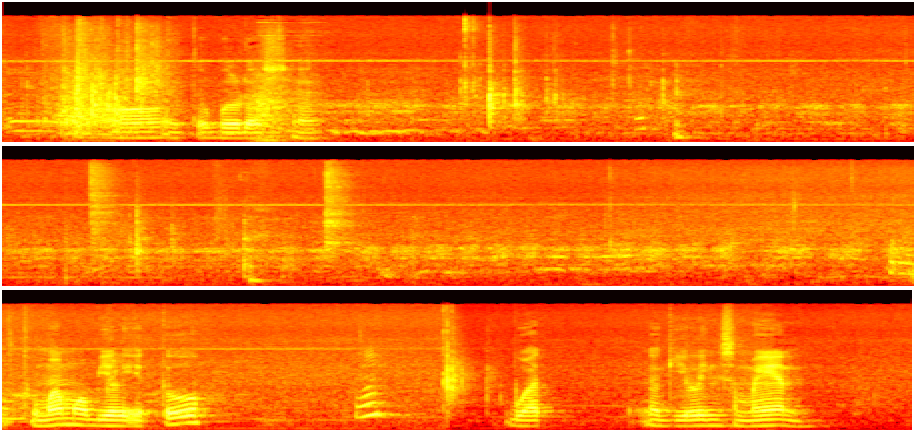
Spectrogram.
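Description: Plastic toys clack and click as they are handled.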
